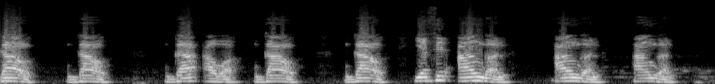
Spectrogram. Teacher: ऐसा वर्ण जिसके उच्चारण में नाक नाक और मुंह दोनों आता है। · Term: अनुनासिक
